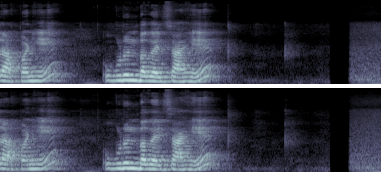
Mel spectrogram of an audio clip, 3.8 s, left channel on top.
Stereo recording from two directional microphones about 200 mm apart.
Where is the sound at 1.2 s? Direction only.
20° left (ahead or behind).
